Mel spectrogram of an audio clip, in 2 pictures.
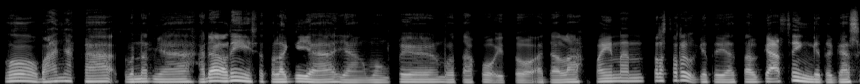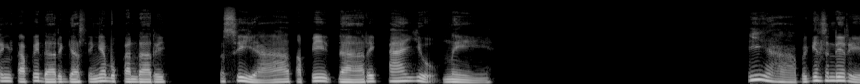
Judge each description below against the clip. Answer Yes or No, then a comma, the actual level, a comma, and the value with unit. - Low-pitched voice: Yes, low, 120 Hz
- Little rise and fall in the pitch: No, average, 4.8 semitones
